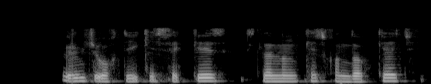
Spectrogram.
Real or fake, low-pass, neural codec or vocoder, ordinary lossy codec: real; 5.4 kHz; none; AAC, 24 kbps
